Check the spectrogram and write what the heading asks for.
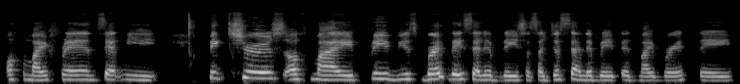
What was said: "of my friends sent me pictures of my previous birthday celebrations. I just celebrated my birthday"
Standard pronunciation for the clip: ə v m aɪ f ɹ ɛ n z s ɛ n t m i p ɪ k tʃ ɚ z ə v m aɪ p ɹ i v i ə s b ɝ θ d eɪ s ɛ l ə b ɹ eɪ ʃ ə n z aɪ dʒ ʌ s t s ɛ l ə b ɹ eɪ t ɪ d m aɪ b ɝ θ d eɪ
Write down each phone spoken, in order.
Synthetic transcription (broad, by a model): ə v m aɪ f ɹ ɛ n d s ɛ n t m i p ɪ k tʃ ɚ s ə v m aɪ p ɹ i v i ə s b ɝ θ d eɪ s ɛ l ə b ɹ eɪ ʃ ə n s aɪ dʒ ʌ s t s ɛ l ə b ɹ eɪ t ɪ d m aɪ b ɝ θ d eɪ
